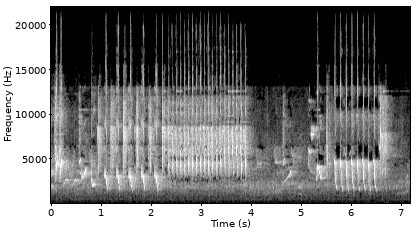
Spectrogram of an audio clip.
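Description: A nightingale sings quick downward-slurred whistles, then a long rapid buzzy trill, a short pause and another fast run of high notes.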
